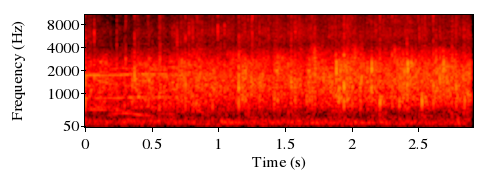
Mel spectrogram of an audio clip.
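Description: audience applauding

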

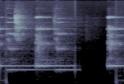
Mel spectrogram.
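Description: doorbell ringing

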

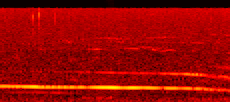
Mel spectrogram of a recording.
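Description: wolves howling

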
